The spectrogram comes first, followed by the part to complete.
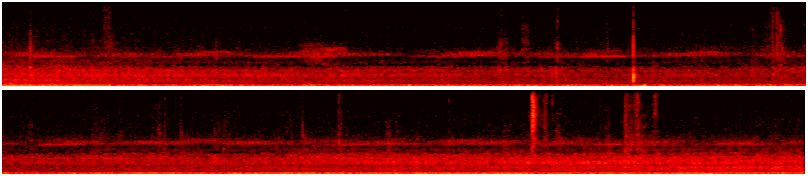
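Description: Quiet outdoor background: a low steady rumble with a faint steady high tone above it, and a few faint clicks, the clearest about five seconds in and again about ten seconds in.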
